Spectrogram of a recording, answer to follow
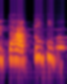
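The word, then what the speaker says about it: Datuk: তো ওনার নামটা হচ্ছে দাতক ডক্টর লিম সিওজিন। দাতক doctor Lim সিওজিন। এই যে দাতক বা হচ্ছে অনেক লিডারও হচ্ছে এটাকে ধাতক উচ্চারণ করে থাকে। তো হয় ধাতকও বলা যায়, দাতও বলা যায়।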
